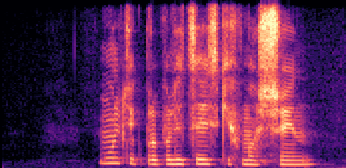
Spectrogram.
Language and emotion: Russian, sad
